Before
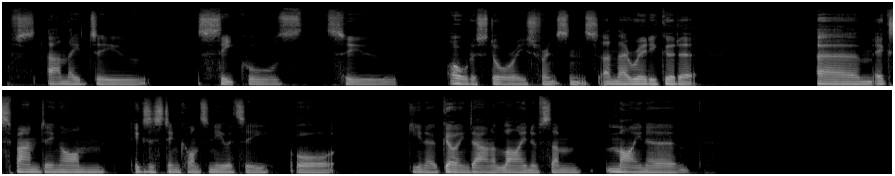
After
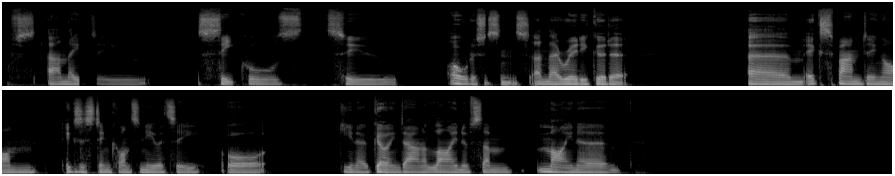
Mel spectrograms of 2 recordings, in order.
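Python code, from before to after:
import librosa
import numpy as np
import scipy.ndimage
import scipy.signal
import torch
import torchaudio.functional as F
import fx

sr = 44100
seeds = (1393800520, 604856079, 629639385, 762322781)

y = fx.edit(x, sr, fx.fade_in_span(start_s=0.77, length_s=1.22),
    fx.cut(start_s=4.83, length_s=0.69), tone=tone)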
